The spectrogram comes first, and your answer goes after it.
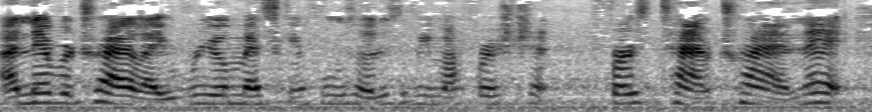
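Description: A woman talks at a very fast pace. Noticeable background noise is present, and the sound is dry with no echo. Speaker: vlogger. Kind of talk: casual vlog chat. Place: car. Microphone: phone near.

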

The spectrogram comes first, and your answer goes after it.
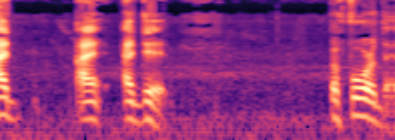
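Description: The sound is dry with no echo as a man speaks at a fairly slow pace. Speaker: sports fan vlogger. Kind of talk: casual vlog chat. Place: garden. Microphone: phone near.

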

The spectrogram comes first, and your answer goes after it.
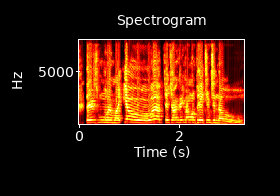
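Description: A man speaks at a very fast pace. His pitch is high, with ordinary pitch variation. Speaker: gaming YouTuber. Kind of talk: live gameplay commentary. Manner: animated. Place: home room. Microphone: headset.

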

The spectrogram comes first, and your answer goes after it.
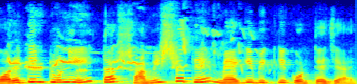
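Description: Her high-pitched voice has a slightly mellow tone and big pitch swings as the woman speaks at a fairly quick pace.

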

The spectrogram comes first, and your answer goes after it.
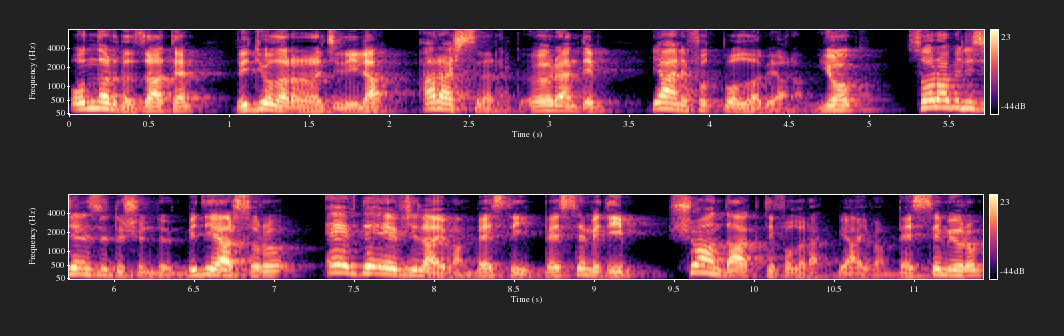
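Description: At a very fast pace, a man's voice carries very wide pitch swings and vocal fry. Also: fairly high pitch for a man. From Turkey, Ankara. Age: 20s. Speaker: gaming YouTuber. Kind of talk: face-reveal vlog talking to viewers.

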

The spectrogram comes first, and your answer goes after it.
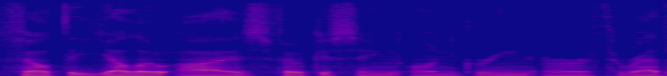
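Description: A reading voice, unforced

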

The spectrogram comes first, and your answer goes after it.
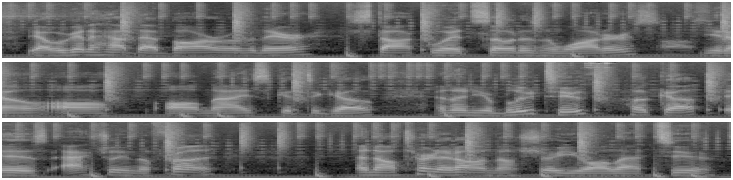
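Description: A man with fairly even intonation against clear music in the background. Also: fairly quick pace. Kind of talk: casual walkthrough sales talk. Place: bus.

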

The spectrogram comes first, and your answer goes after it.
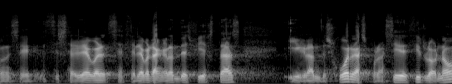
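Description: A man speaks in a fairly low pitch. His tone is bright and sharp. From Castile and León, rural Spain. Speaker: village wine cellar conservation promoter. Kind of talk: conference panel talk.

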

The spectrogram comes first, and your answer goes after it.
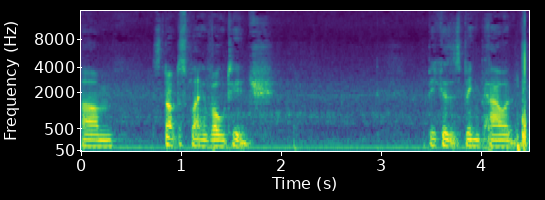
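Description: A man talks over noticeable background noise. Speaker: electronics hobbyist. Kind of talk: casual hardware demo to camera. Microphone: phone near.

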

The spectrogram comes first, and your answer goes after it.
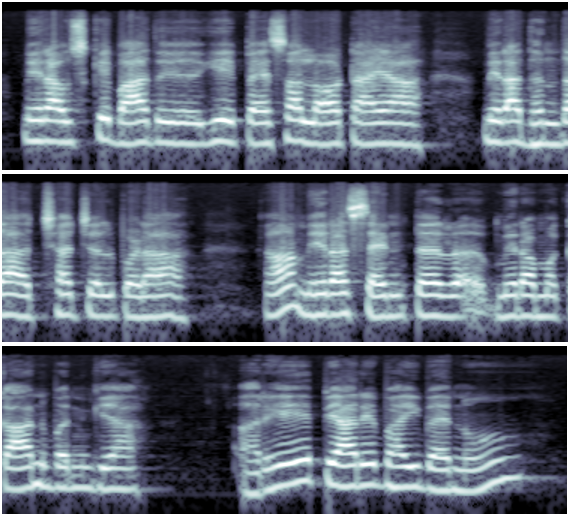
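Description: Heard in a very clean recording with a silent background, a woman with a normal speaking voice keeps a medium pitch and very even loudness. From Himachal Pradesh, India. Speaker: spiritual teacher. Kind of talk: spiritual talk. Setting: hall with live audience. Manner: conversational, addresses audience directly.

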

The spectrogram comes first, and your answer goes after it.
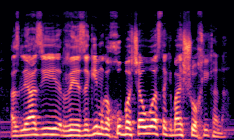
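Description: A man talks at a moderate pace while faint music plays behind him. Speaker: speaker. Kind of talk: sermon-style advice talk. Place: home room.

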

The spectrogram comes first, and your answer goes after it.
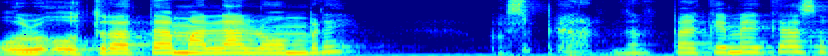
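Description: The backdrop stays quiet. Her intonation, that of a woman, is fairly even. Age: 40s. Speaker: podcast guest. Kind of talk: interview conversation. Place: home room. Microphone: studio mic.

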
